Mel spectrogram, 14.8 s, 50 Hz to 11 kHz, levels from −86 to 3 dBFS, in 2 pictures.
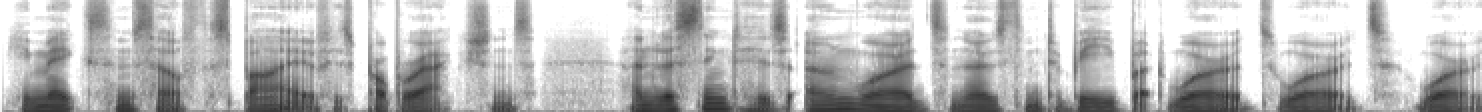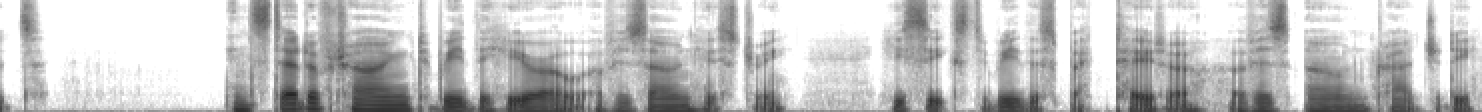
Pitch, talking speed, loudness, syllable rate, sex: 95 Hz, 180 wpm, -22 LUFS, 4.5 syllables/s, male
